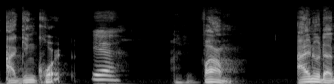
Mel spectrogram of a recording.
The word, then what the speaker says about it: Agincourt: And so there's this one that it's Agincourt. Yeah. Fam, I know that me Animina. When we pronounce that thing, I would have said aging court. Which is like, I would have said aging because it's aging.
